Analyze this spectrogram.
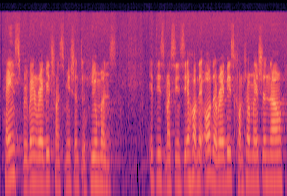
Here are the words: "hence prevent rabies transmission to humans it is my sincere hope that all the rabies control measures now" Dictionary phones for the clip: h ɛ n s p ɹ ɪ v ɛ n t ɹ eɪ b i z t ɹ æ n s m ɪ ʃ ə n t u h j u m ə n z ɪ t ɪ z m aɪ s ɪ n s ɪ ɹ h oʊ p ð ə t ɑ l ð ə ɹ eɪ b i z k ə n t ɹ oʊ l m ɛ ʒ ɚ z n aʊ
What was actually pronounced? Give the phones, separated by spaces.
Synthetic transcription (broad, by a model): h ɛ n s p ɹ ɪ v ɛ n t ɹ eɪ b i t ɹ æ n s m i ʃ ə n t u h j u m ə n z ɪ t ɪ s m aɪ s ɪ n s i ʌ h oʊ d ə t ɑ l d ə ɹ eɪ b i s k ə n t ɹ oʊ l m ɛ ʃ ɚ n aʊ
